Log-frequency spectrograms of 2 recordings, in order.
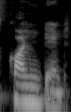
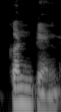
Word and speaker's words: content: So the pronunciation of that content is content, not content. And if you are saying content, you are meaning it as happy or satisfied.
